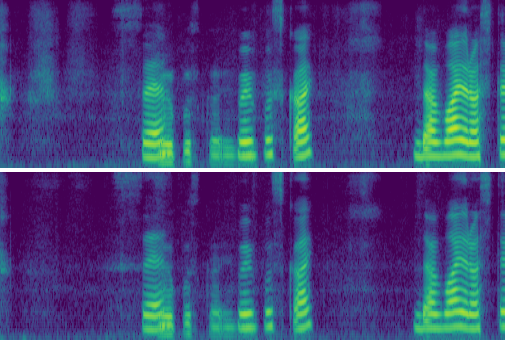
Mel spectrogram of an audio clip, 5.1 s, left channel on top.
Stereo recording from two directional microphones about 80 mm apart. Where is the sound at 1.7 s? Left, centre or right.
Right.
